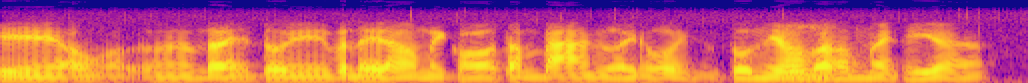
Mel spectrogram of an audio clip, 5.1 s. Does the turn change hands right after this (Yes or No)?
No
